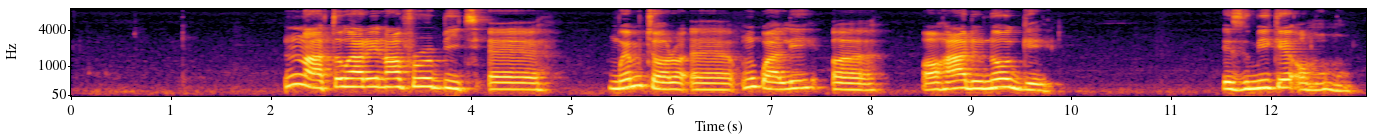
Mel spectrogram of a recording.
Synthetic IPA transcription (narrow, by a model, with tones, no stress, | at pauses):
n̩˦na˨a˨tʊ˦ŋʷa˦ɾɪ˦na˦fɾo˦bi˨te˨ | ŋʷe˨m̩˦t͡ʃɔ˨ɾɔ˨ʔɛ˨ŋ̩˦kʷa˨lɪ˦˨ | ɔ˨ɦa˦a˦dʊ˨no˦ɡe˨ | e˨zi˨mi˦ke˦ʔɔ˨mʊ˨mʊ˨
